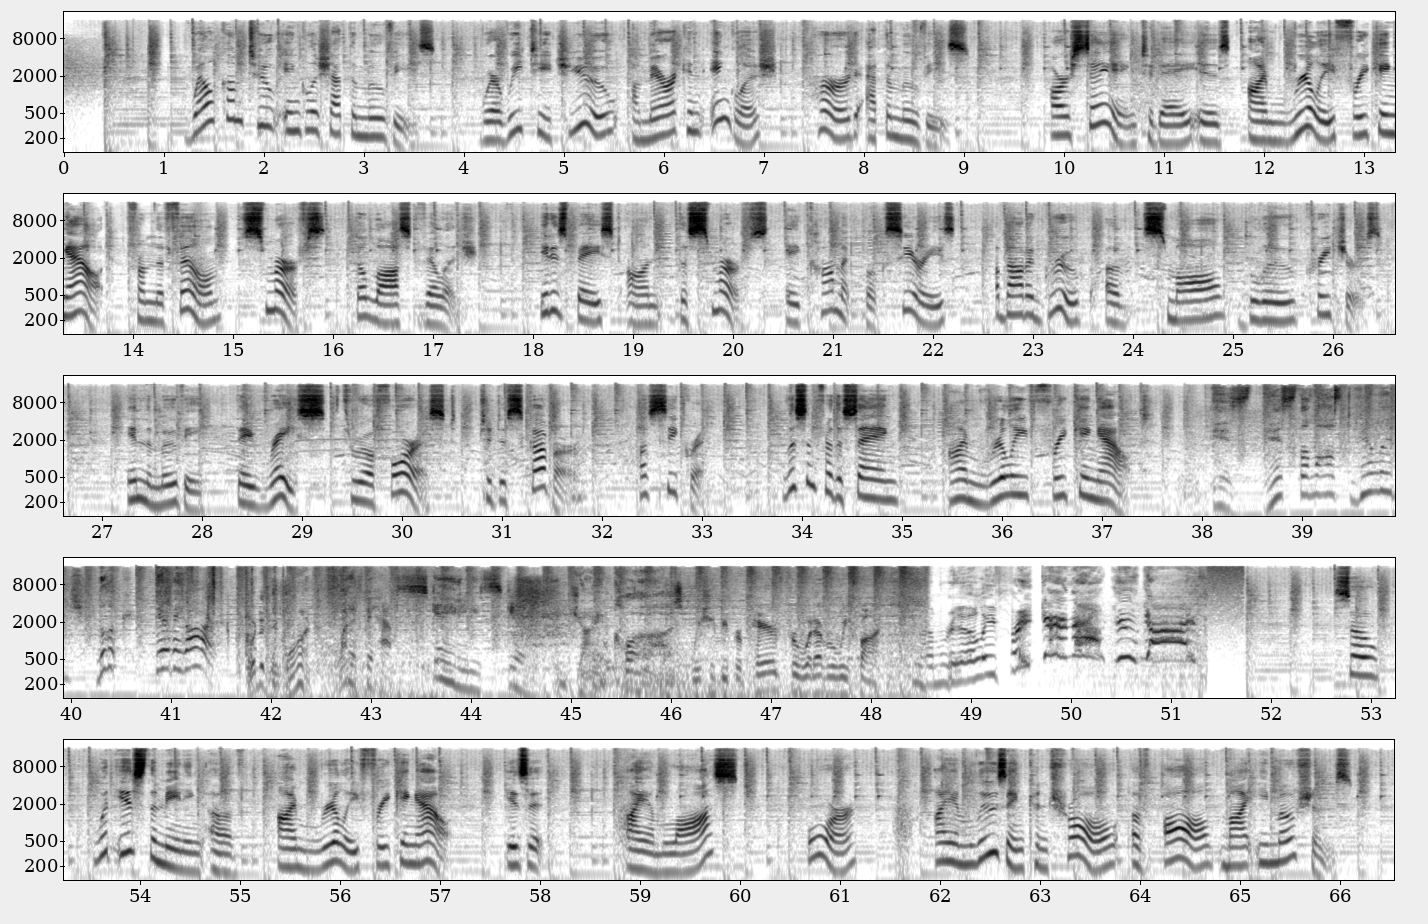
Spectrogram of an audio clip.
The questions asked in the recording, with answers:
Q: So, what is the meaning of I'm really freaking out?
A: I'm really freaking out means I am losing control of my emotions.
